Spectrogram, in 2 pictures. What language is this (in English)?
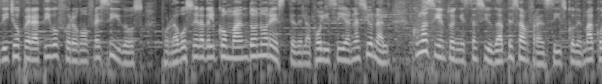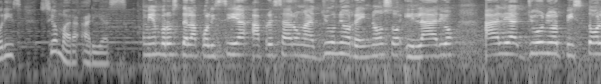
Spanish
